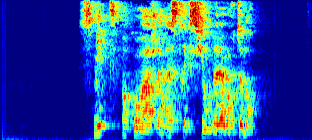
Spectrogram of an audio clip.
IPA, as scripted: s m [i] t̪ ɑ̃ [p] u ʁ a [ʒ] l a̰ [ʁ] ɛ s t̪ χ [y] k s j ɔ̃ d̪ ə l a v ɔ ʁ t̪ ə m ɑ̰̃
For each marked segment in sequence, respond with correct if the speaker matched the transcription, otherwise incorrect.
correct, incorrect: k, correct, correct, incorrect: i

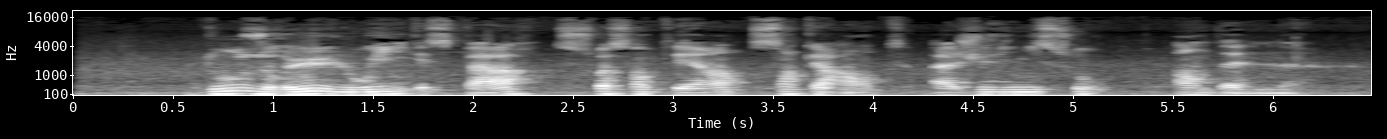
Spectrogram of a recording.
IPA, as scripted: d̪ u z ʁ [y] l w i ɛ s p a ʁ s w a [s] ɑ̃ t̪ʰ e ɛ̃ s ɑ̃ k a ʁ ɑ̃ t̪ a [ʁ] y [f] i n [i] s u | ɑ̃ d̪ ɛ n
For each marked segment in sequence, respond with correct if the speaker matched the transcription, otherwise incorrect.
correct, correct, incorrect: ʒ, incorrect: v, correct

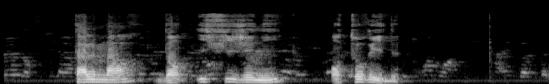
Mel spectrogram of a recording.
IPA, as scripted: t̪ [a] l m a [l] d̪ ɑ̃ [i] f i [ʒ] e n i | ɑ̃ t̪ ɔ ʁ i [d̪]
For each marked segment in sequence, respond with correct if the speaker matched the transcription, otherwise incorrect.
correct, incorrect: none, correct, correct, correct

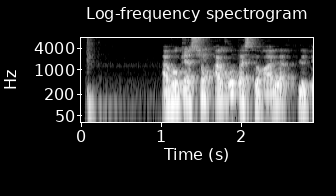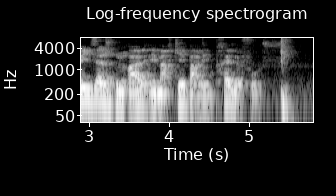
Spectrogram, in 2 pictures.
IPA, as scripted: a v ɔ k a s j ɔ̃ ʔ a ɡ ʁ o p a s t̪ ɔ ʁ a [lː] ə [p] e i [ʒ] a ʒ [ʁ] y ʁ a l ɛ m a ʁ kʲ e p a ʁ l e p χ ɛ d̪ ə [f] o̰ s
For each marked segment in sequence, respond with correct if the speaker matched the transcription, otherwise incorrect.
correct, correct, incorrect: z, correct, correct

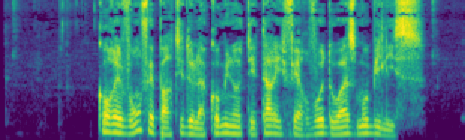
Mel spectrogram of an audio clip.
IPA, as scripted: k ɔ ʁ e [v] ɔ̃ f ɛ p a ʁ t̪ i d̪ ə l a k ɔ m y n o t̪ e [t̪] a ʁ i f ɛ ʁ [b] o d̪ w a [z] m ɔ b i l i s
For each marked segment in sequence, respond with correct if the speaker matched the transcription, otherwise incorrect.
correct, correct, incorrect: v, correct

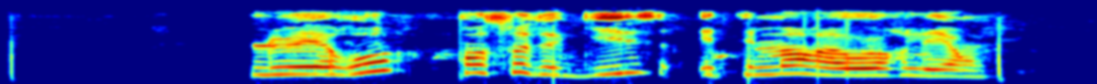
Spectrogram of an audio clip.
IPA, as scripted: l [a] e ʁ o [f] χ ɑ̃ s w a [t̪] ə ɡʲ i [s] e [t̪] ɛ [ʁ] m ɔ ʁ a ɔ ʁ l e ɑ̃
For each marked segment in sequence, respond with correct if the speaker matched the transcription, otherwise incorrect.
incorrect: ə, correct, incorrect: d̪, incorrect: z, correct, incorrect: none

